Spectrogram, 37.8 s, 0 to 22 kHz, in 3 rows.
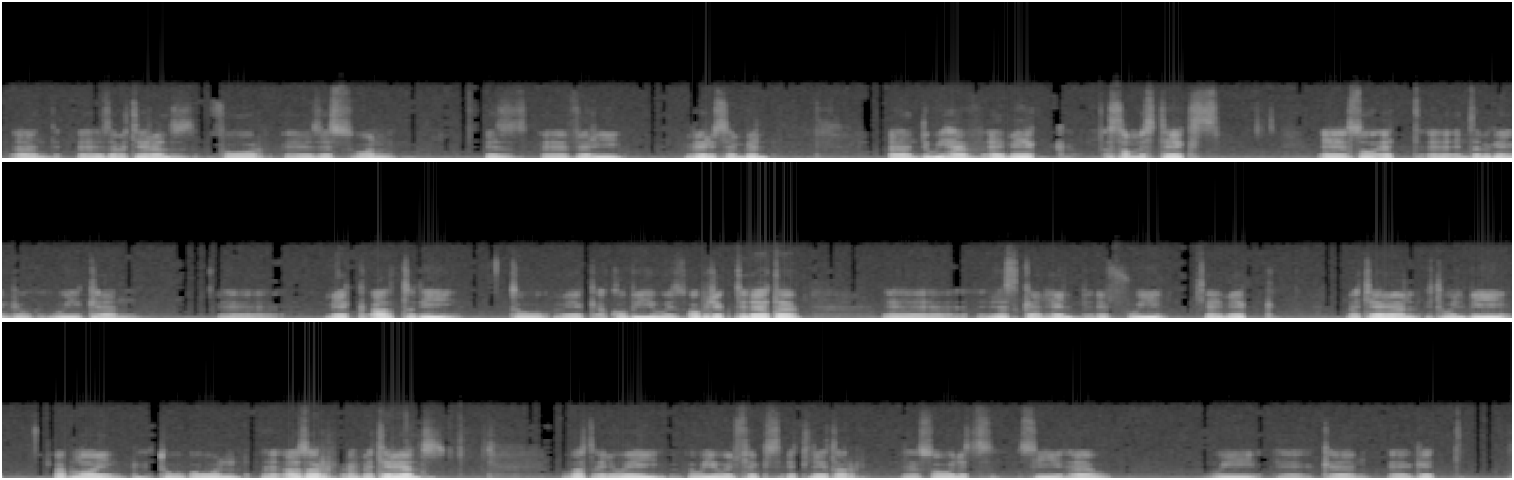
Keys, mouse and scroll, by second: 0.8 middle click, 3.4 shift+d, 5.4 x, 12.8-14.7 right drag, 15.7 alt+d, 16.6-17.8 drag, 17.8-18.8 middle drag, 19.2 g, 22.0 ctrl+Up, 23.9 middle click, 25.3 r, 32.1 click, 34.8 click, 35.5 z.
